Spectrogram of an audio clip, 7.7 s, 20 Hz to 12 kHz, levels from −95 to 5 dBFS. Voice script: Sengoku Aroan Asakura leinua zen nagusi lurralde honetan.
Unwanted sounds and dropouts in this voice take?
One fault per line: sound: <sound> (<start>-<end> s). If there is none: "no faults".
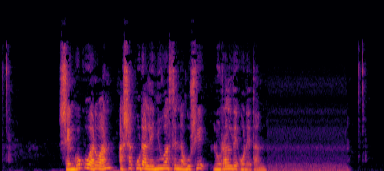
no faults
